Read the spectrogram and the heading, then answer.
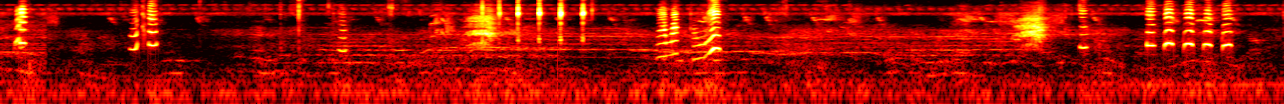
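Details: Indian ringneck parakeet sharing space with an Alexandrine parrot: scattered sharp harmonic chirps and squawks, some in quick clusters of three or four, with a few rougher calls between them over a low background hum.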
